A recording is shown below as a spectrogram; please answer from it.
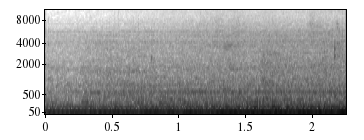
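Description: A steady low hum, rising slightly in level toward the end.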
